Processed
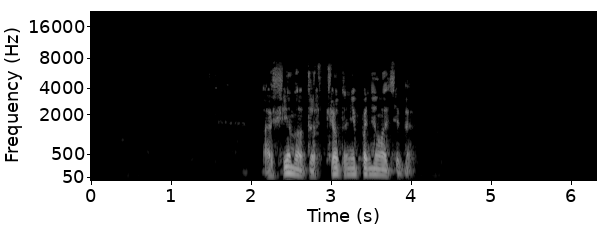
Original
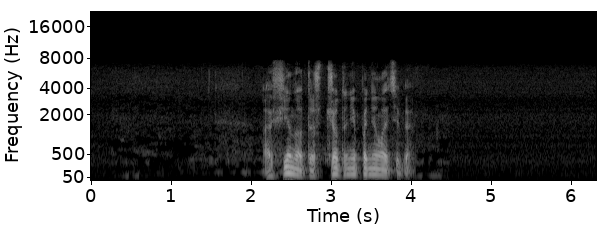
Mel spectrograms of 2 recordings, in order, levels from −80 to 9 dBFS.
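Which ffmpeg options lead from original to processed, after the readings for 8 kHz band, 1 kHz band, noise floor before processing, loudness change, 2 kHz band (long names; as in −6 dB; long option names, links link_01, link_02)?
can't be measured, −1.5 dB, −58 dBFS, −1.5 dB, −3.0 dB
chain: -filter_complex "[0:a]afftdn=noise_reduction=20:noise_floor=-40,highpass=frequency=70:width=0.5412,highpass=frequency=70:width=1.3066,acrossover=split=2900[link_01][link_02];[link_02]acompressor=threshold=-41dB:ratio=16[link_03];[link_01][link_03]amix=inputs=2:normalize=0,afftfilt=real='re*(1-between(b*sr/1024,340*pow(5700/340,0.5+0.5*sin(2*PI*5*pts/sr))/1.41,340*pow(5700/340,0.5+0.5*sin(2*PI*5*pts/sr))*1.41))':imag='im*(1-between(b*sr/1024,340*pow(5700/340,0.5+0.5*sin(2*PI*5*pts/sr))/1.41,340*pow(5700/340,0.5+0.5*sin(2*PI*5*pts/sr))*1.41))':win_size=1024:overlap=0.75"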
